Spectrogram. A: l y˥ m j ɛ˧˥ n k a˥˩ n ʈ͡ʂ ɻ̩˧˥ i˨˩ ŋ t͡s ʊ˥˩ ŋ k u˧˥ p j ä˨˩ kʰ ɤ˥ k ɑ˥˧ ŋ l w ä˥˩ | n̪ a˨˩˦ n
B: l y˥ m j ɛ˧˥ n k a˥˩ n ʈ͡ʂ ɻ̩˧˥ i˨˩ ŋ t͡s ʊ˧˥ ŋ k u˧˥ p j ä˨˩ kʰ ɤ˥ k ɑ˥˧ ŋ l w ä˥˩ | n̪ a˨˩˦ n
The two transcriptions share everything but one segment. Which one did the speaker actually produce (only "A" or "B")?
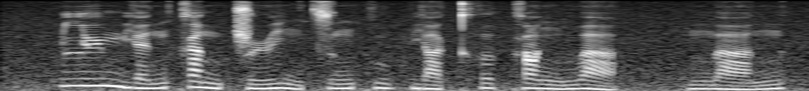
B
